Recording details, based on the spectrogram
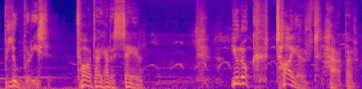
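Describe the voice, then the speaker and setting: Game shopkeeper: showy charm over wry grumbling, lively melody, leisurely pace. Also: male voice, mid-range voice, takes it slowly, faint music behind, full character voice. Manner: wry, mock-flattering. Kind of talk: video game acting.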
